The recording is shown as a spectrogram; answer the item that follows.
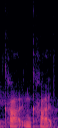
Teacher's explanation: Oklahomans also say cot and caught the same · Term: caught cot merger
